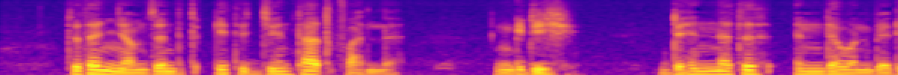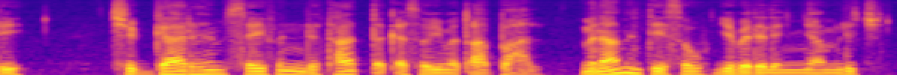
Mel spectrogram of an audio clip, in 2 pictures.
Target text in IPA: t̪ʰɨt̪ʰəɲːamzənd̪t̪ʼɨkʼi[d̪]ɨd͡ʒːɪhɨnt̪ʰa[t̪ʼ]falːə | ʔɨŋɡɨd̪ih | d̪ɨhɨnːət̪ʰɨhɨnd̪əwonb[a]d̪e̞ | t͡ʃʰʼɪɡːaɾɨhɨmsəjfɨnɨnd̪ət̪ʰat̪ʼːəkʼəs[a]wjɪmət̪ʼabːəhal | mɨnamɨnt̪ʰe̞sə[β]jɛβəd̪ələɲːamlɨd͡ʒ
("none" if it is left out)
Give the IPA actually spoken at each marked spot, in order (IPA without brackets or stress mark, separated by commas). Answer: t̪, t̪ʼ, ə, ə, w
